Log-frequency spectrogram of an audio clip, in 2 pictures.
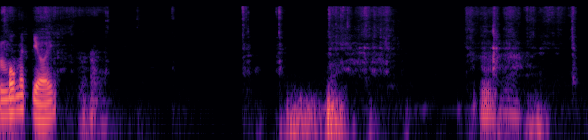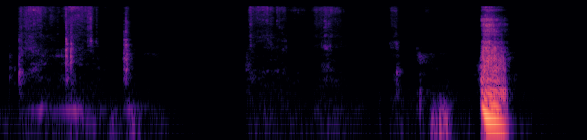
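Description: A fishing rod's metal sections click and scrape as hands twist them.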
